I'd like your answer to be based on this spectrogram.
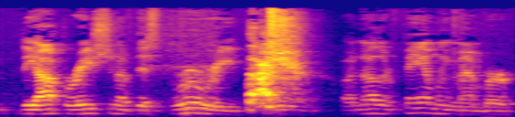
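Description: During a board meeting, a single sharp sneeze breaks into a man's steady speech, which resumes just afterward.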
